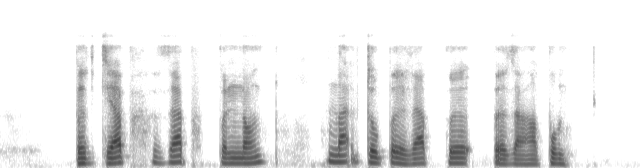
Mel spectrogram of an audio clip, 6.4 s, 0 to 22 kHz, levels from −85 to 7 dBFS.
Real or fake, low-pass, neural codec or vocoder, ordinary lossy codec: fake; 7.2 kHz; codec, 16 kHz, 1.1 kbps, Voila-Tokenizer; Opus, 24 kbps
